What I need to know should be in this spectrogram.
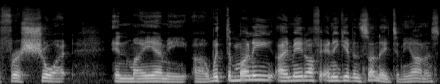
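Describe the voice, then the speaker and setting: An ordinary speaking voice from a man with an American accent, medium pitch, ordinary pitch variation and a fairly quick pace. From US Northeast, Rhode Island. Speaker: prop assistant and filmmaker. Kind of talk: casual interview chat.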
